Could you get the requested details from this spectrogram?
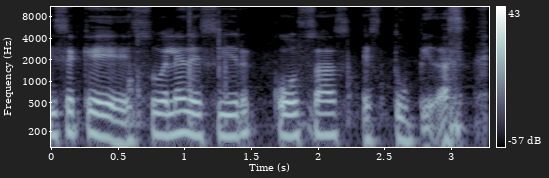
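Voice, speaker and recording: A woman talks with ordinary pitch variation at a very slow pace. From Venezuela. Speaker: vlogger. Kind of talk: casual vlog monologue. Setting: home garage.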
